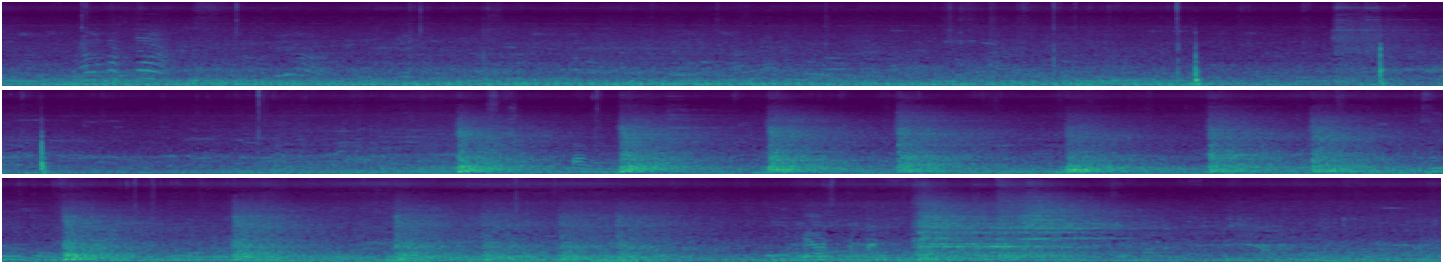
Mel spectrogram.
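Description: A heavy cleaver chopping a fresh tuna loin into steaks, each stroke striking through to the wooden chopping block. There are about a dozen chops, roughly one a second, in the second half, over a steady low rumble.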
